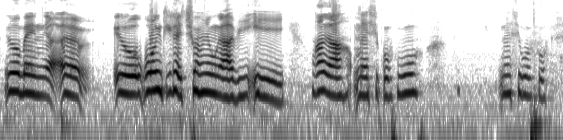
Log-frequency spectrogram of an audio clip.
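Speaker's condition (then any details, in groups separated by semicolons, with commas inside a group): Cerebral palsy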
